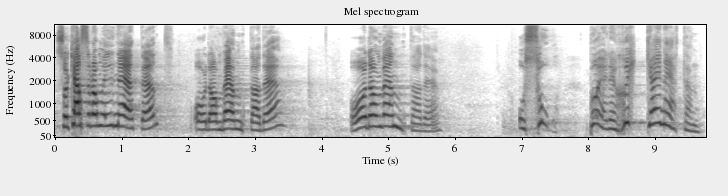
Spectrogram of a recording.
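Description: High, bright-voiced woman telling a story. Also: in a large hall. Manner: animated, acting out the scenes. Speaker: children's Bible storyteller. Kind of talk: lively storytelling to children.

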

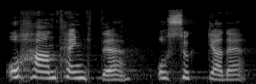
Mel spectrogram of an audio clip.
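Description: A woman telling a Bible story to children in a lively, animated way, acting out the scenes. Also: sits high, long reverb tail.

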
